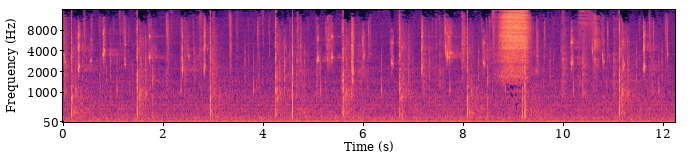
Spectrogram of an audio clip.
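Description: A tennis ball is struck back and forth with rackets.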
